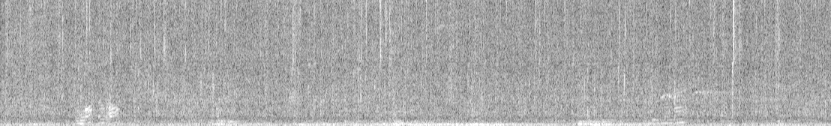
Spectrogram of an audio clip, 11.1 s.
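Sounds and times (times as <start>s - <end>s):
rain on foliage: 0.0s - 11.0s
low rumble: 2.3s - 10.2s.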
